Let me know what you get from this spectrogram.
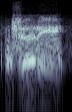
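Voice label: Serbian enemy detected mood med; War Thunder; speech srb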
